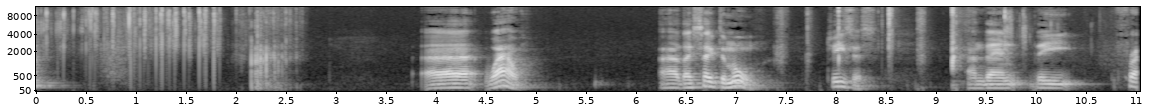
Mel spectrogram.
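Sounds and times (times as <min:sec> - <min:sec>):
dice clattering on a mat: 0:00.0 - 0:02.8, 0:07.7 - 0:10.7
dice rattling in the hand: 0:00.0 - 0:02.8, 0:08.4 - 0:10.2.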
